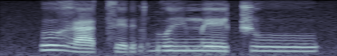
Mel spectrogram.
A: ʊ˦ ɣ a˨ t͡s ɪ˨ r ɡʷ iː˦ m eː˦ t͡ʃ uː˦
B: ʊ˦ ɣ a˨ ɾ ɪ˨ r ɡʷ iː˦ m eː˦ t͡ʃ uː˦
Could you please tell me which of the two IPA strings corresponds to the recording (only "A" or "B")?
A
